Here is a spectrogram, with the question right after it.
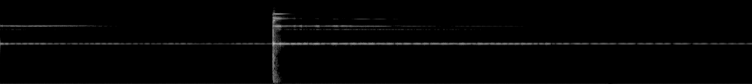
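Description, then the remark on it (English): Small Tibetan bells struck once as one of three chimes, a bright metallic clang that blooms into a long, high, shimmering ring slowly fading, with an earlier chime's tone still hanging in the air beforehand. “These are my Tibetan bells that I've had for years.”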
